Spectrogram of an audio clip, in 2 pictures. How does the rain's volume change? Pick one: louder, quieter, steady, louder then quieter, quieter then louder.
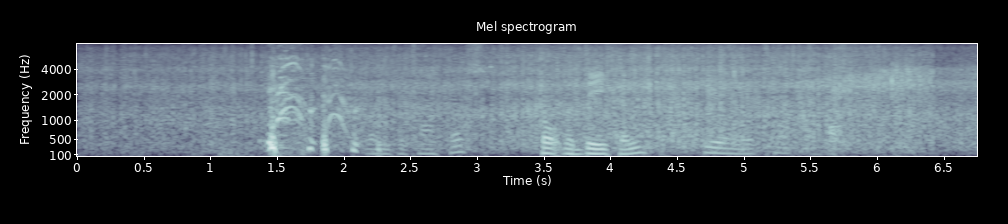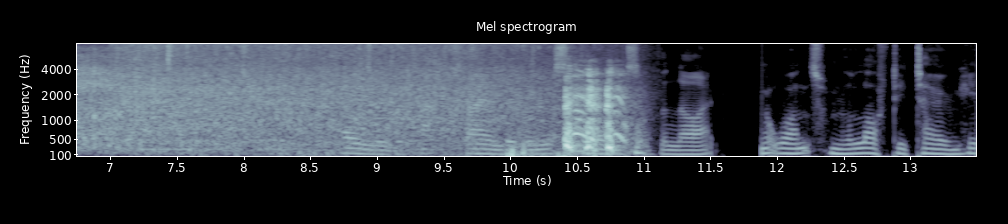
louder then quieter.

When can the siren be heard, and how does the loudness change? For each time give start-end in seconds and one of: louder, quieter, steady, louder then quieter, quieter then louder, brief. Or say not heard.
not heard.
